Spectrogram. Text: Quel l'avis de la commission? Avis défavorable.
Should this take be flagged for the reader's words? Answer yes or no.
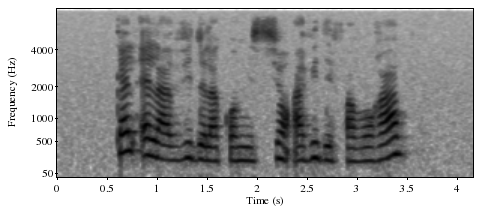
yes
